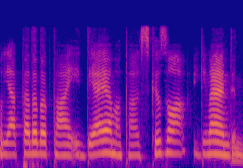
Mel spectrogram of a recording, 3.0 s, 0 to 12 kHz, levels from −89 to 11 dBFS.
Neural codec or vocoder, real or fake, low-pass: codec, 16 kHz, 0.5 kbps, X-Codec, HuBERT features, trained on general audio; fake; 7.2 kHz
